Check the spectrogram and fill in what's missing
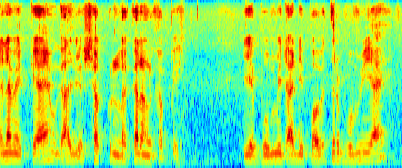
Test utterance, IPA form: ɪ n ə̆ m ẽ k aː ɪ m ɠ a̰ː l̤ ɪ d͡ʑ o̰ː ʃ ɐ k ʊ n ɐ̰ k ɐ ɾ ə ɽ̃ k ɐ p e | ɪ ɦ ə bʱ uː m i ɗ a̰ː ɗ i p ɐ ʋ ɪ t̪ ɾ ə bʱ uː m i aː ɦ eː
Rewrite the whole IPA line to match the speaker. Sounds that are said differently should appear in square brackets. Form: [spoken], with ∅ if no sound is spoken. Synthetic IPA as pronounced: ɪ n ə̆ m ẽ k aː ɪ m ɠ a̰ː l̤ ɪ d͡ʑ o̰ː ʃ ɐ k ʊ n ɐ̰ k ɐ ɾ ə ɽ̃ [kʰ] ɐ p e | ɪ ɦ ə bʱ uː m i ɗ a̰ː ɗ i p ɐ ʋ ɪ t̪ ɾ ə bʱ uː m i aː ɦ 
